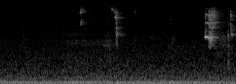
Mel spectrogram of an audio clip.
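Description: Hand-turned countersink bit scraping into an acrylic plate: a few faint, brief squeaks about a second in, over a low steady hum.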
